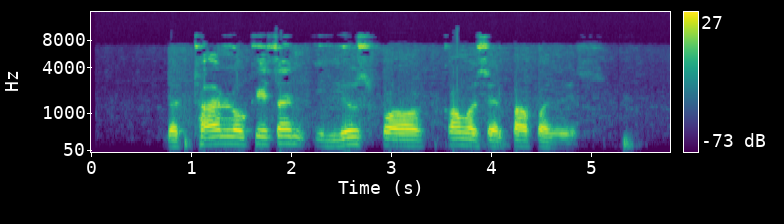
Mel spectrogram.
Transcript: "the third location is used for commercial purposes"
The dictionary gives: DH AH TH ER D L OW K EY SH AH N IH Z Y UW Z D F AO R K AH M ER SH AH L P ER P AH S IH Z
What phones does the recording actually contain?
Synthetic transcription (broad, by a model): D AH T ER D L OW K EY SH AH N IH Z Y UW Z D F AO R K AH M ER SH AH L P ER P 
